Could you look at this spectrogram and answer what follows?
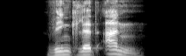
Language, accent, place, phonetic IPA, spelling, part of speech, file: German, Germany, Berlin, [ˌvɪŋklət ˈan], winklet an, verb, De-winklet an.ogg
- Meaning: second-person plural subjunctive I of anwinkeln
